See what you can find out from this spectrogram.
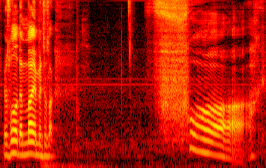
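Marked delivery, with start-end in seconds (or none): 3.1-5.2 long, drawn-out breath of amazement; awed swear. Retold or imitated. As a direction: imitate being blown away, stretching the word. Retold awed reaction to the shoe.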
